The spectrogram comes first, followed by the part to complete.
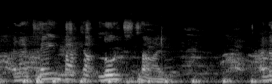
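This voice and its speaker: A man speaks at a moderate pace while noticeable background noise and audible echo from the room surround him. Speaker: campaigner, ex-serviceman. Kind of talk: public speech. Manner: quiet-spoken.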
